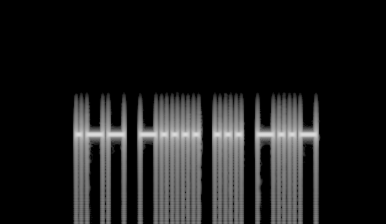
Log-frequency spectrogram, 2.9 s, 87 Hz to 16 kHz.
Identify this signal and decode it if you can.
Morse code, heard as a keyed tone, about 29 wpm, 700 Hz. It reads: W6SX
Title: Easy Call Signs Repeated 2x - 30wpm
